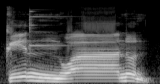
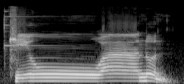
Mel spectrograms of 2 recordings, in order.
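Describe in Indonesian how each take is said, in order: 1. Bunyi n terdengar jelas sebelum w. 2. Bunyi n menyatu ke dalam w. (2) "tidak kiwanun"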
